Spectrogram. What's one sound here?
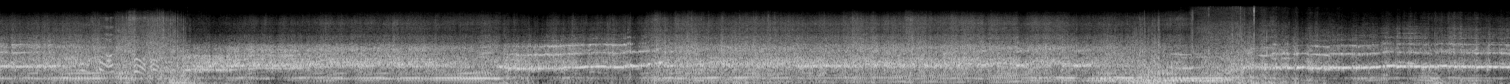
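Tyres squeal on the track.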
